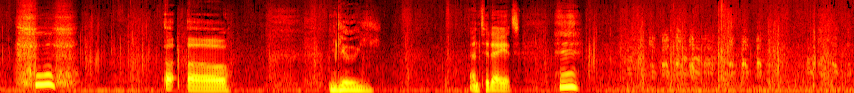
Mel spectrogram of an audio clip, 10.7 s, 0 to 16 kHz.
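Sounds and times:
soft rustling outdoor noise: 0.0s - 10.6s
speech: 0.4s - 1.0s, 2.0s - 3.0s, 4.1s - 4.7s, 5.9s - 7.4s
goose honking: 7.7s - 10.6s.

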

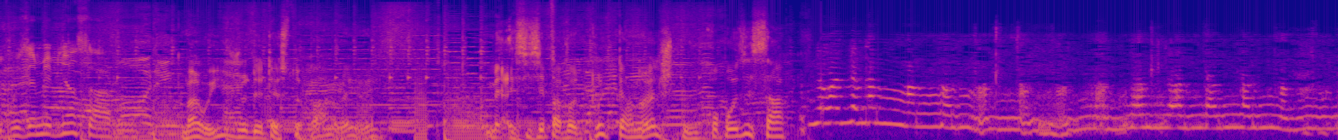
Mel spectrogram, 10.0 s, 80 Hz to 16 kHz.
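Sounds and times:
speech: 0.1s - 6.7s, 7.3s - 10.0s
cat drinking milk and meowing: 6.0s - 10.0s.

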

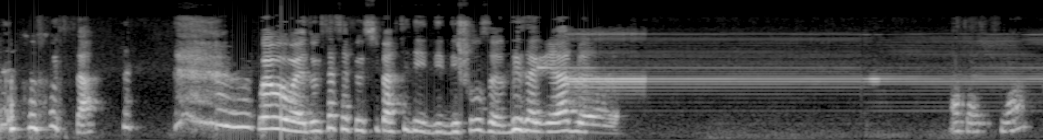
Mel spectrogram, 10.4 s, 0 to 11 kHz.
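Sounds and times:
laughter: 0.0s - 0.8s
speech: 0.3s - 6.4s, 9.5s - 10.4s
electronic phone tone: 5.3s - 6.6s.

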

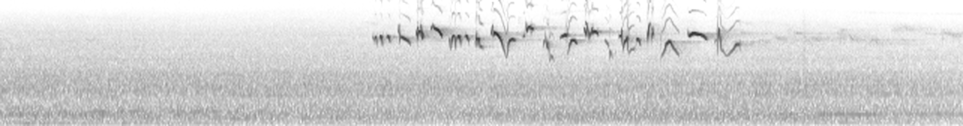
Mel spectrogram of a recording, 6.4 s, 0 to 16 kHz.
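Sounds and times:
faint traffic rumble: 0.0s - 6.4s
dunnock singing at the edge of the Bois de Vincennes: 2.5s - 5.0s.

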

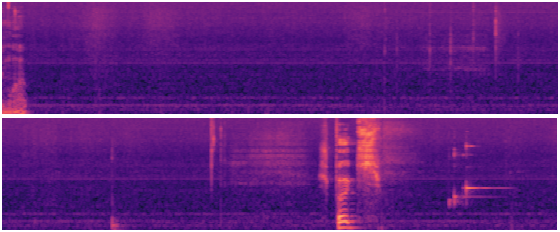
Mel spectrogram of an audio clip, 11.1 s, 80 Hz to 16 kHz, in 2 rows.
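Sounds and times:
speech: 0.0s - 0.4s, 8.8s - 9.4s
breathy hiss: 7.7s - 9.8s
mobile phone beeping: 10.0s - 10.7s.

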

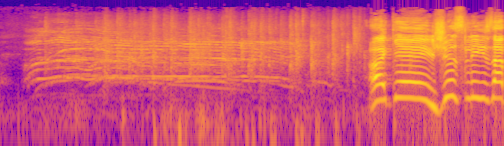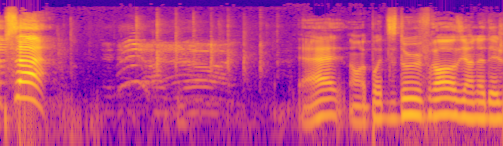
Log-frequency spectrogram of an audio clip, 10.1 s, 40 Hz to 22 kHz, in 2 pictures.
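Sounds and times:
crowd cheering: 0.2s - 5.4s, 6.2s - 7.5s
crowd clapping: 0.3s - 4.4s, 6.3s - 7.9s
speech: 3.7s - 5.6s, 8.2s - 10.0s.

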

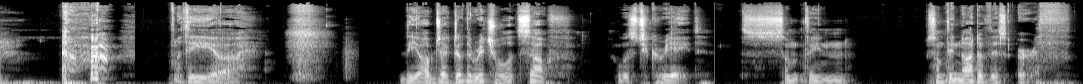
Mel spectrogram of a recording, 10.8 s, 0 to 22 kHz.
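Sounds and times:
man acting out a weak raspy cough: 0.6s - 1.4s
speech: 1.7s - 3.0s, 4.0s - 8.6s, 9.3s - 10.7s.

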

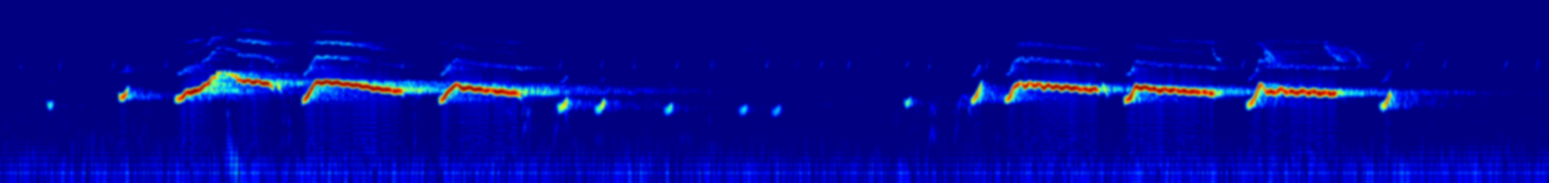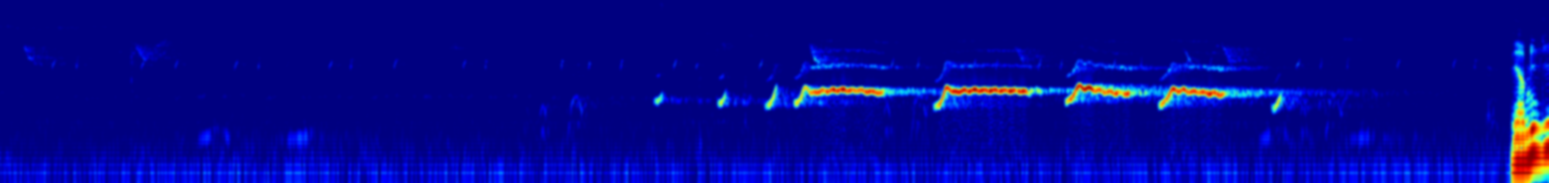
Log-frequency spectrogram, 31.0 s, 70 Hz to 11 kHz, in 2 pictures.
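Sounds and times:
gibbons singing rising whooping calls: 1.2s - 6.8s, 9.7s - 14.1s, 23.1s - 29.1s
speech: 30.6s - 30.9s.

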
